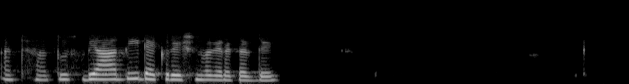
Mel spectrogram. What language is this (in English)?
Dogri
